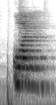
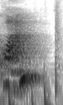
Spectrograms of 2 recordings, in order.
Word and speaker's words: Quân: Next one we have is Quân. A with hat in Vietnamese is not A. It's not Quan, it's Quân. Okay? Quân.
